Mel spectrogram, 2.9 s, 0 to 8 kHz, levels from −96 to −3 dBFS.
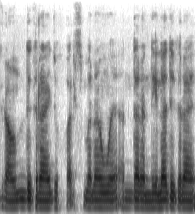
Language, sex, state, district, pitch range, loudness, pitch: Urdu, male, Bihar, Saharsa, 100-105 Hz, -18 LUFS, 105 Hz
